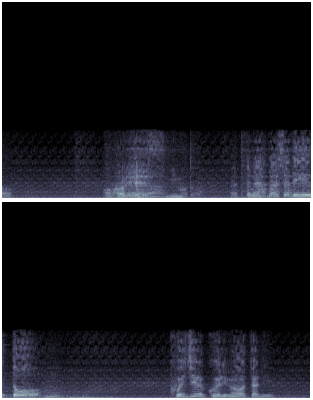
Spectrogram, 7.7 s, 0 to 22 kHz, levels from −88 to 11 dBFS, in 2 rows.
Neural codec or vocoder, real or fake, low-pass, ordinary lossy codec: codec, 16 kHz, 0.4 kbps, LongCat-Audio-Codec; fake; none; none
